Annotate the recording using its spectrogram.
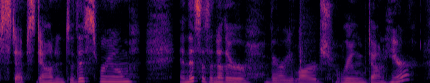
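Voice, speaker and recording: A woman speaks at a medium pitch with ordinary variation. Her tone is dark and mellow. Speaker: real estate agent. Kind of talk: property walkthrough tour. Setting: indoors, walking through a house. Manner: casual, filler-heavy; lowered voice.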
